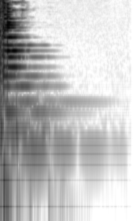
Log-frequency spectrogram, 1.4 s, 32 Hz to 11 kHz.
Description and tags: Common tumbler-style drinking glass being broken with a ball peen hammer. Close miked with Rode NT-5s in X-Y configuration.
glass, tumbler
